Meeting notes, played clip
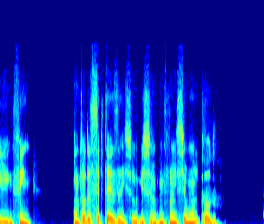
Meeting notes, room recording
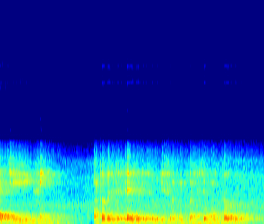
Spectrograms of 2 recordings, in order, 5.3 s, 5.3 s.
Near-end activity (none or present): none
